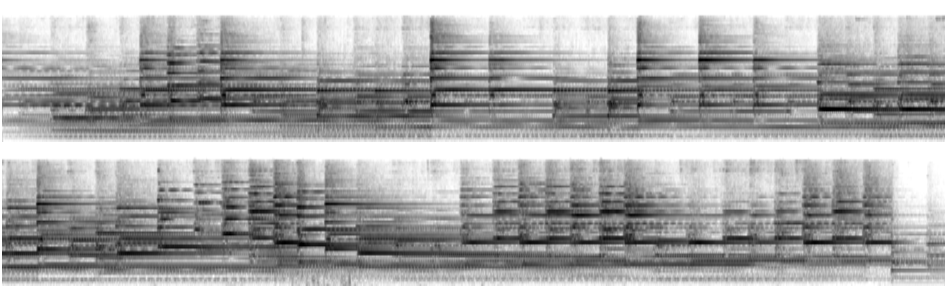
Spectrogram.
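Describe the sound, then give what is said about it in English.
The bells of a Dutch carillon in a tower chimed in a steady, even sequence, each strike sounding the same with no swinging swell, ringing out loudly with long overlapping resonance and no voices present. “Much the same weight of bells in the tower, but you'll hear that the bells are all sounding the same each time they're struck, rather than that full swinging sound.”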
